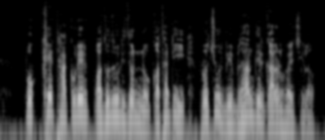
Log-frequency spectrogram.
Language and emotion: Bengali, neutral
